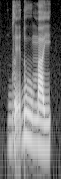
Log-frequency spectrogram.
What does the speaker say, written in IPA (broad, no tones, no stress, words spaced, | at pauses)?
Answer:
blḛɗumaj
